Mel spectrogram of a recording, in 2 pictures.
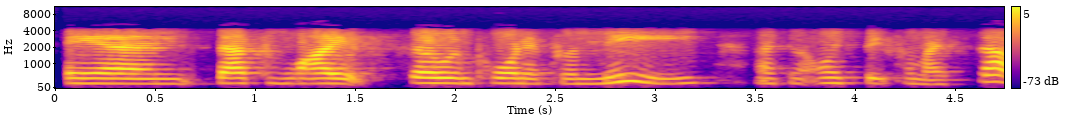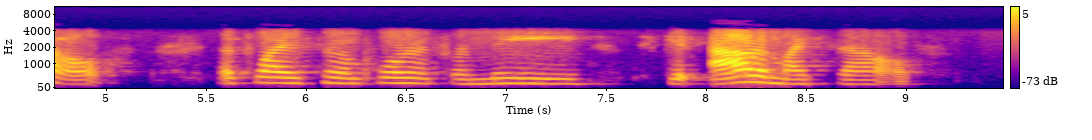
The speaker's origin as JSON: {"language": "English", "region": "Tennessee", "country": "United States", "said": "I'm from Tennessee, and I've been on this line now for about 6 months, and I'm learning so much."}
